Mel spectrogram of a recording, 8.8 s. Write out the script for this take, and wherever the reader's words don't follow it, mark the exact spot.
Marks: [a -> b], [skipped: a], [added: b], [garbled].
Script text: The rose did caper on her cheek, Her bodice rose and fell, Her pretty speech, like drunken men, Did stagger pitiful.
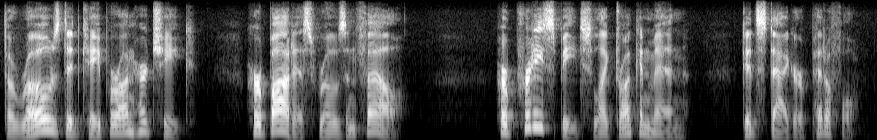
The rose did caper on her cheek, Her bodice rose and fell, Her pretty speech, like drunken men, Did stagger pitiful.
